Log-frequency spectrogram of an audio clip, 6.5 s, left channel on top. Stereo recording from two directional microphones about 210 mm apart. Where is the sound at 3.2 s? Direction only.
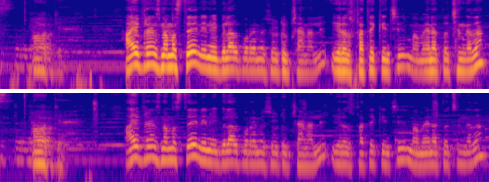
25° left (ahead or behind).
